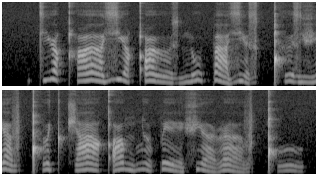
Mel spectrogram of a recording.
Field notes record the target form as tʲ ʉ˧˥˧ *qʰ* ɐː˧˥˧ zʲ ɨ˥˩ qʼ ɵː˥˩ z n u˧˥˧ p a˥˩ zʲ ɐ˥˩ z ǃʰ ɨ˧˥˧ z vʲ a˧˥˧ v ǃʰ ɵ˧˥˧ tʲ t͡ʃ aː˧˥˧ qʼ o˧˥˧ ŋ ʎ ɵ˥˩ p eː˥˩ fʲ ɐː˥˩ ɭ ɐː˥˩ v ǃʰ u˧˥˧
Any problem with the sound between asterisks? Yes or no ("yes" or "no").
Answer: no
